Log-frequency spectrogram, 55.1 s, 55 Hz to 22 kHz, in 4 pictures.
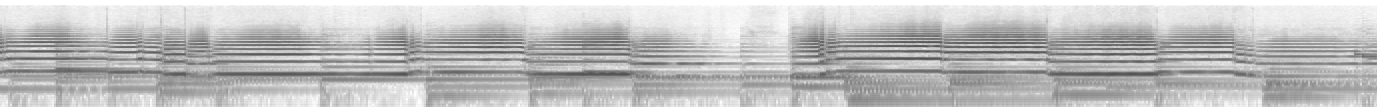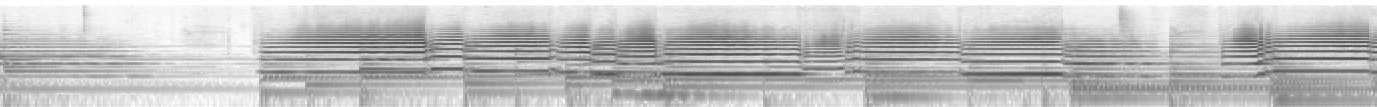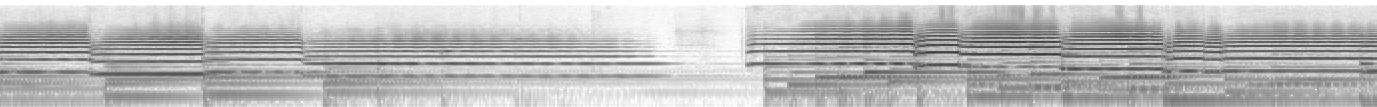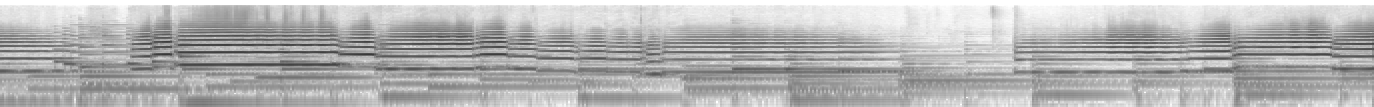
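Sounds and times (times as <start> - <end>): digital piano accompaniment: 0.0 - 55.0
trumpet playing slow melody: 0.0 - 55.0.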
